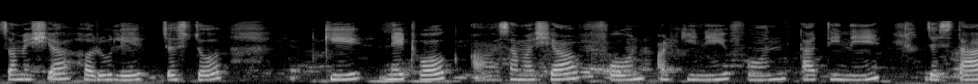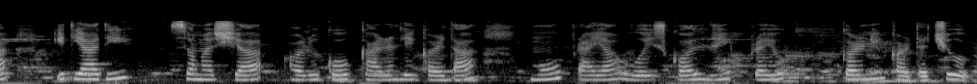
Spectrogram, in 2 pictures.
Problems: constant background noise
